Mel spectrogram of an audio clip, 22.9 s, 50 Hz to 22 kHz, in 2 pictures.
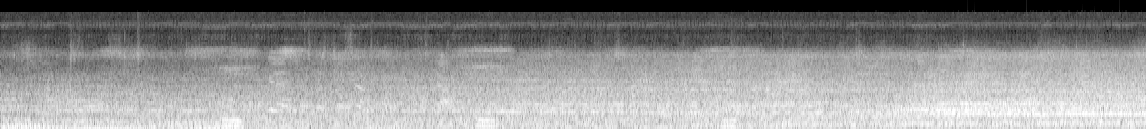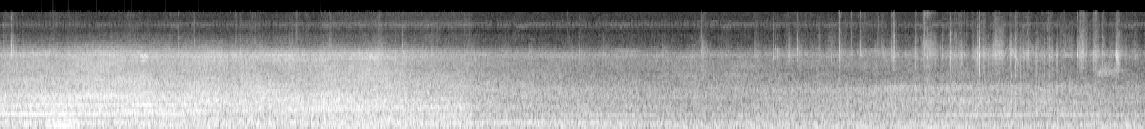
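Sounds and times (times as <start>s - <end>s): distant engine drone: 0.0s - 22.9s.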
